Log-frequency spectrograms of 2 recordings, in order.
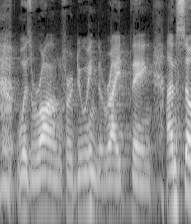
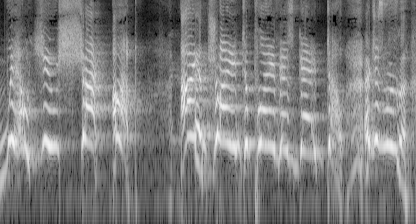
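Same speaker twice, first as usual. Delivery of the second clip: put-on very high, very slow, drawn-out shriek; 4 dB louder than usual. Retelling how a woman at a game screamed at a kid; retelling a woman's scream. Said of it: "screamed at the top of her lungs".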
